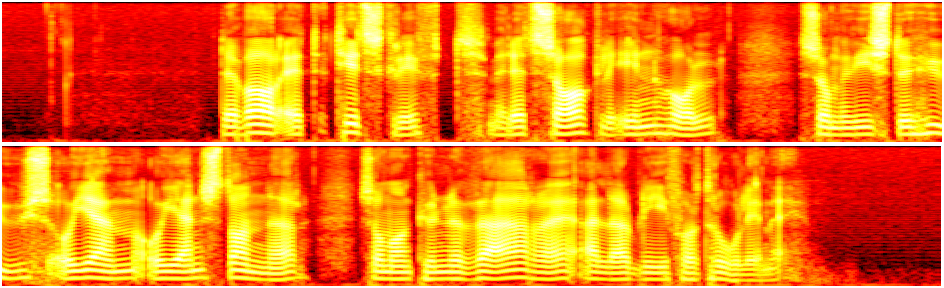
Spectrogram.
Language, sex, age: Norwegian, male, 47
